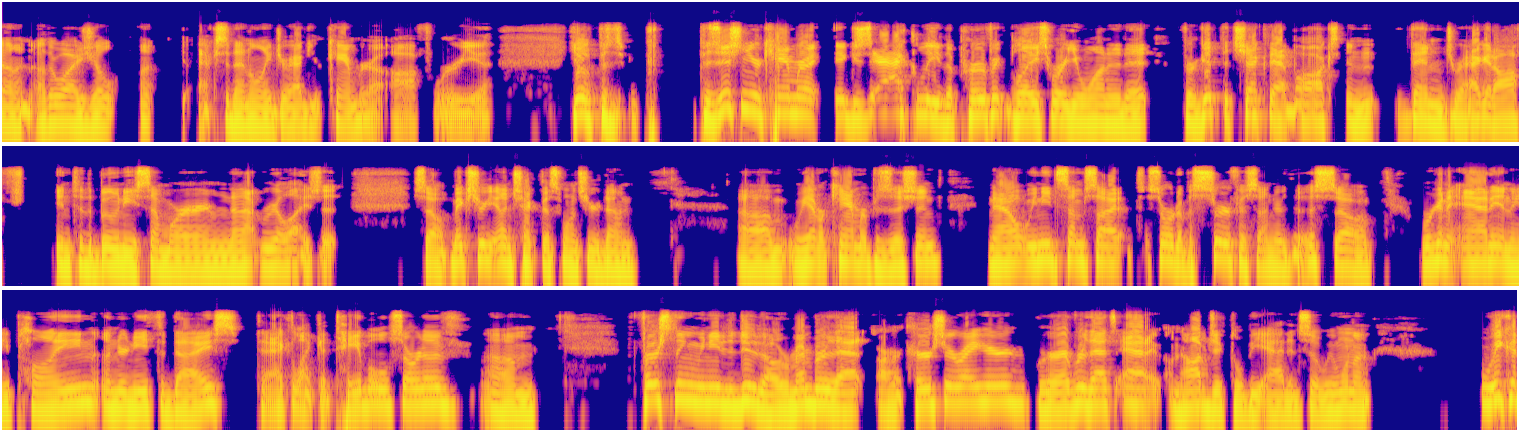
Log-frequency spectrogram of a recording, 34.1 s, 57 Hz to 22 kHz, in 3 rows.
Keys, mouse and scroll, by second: 15.1 click, 15.8-16.2 scroll down 2, 15.9 scroll up 1, 16.2 middle click, 17.1-18.0 scroll down 5, 18.0 middle click, 19.1-19.9 scroll up 6, 21.0-21.6 scroll up 2, 21.6-22.0 scroll down 1.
